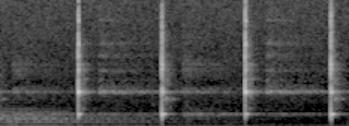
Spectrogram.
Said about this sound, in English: there was no sound at all but the clock upon the wall.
